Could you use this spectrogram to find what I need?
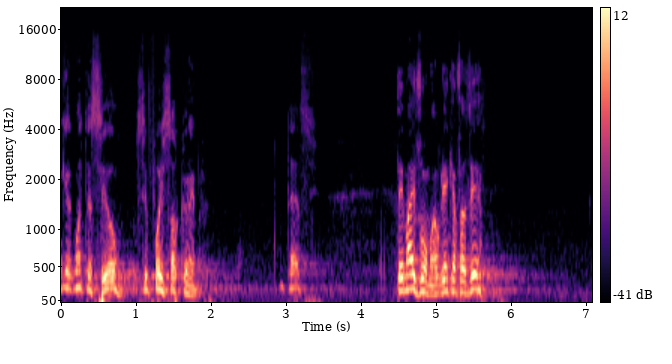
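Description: A middle-aged man speaks with animation into a microphone, in bursts with pauses.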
